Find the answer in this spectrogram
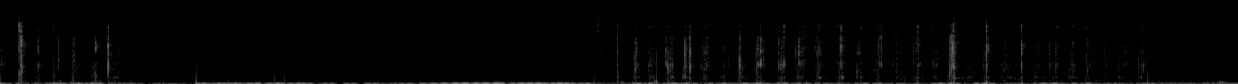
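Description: Hand pepper grinder twisted over the meat, grinding black pepper: rapid, even crunching clicks in two runs, with a pause from about a second in until about halfway through.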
